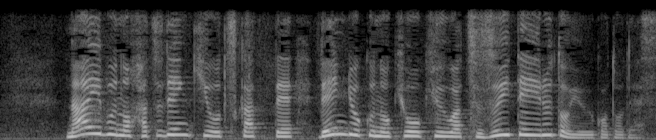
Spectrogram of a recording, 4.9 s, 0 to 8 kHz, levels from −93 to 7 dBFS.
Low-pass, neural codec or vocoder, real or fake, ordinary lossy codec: 7.2 kHz; none; real; none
